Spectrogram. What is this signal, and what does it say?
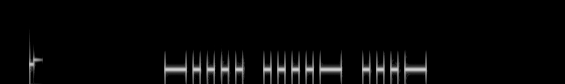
Morse code, heard as a keyed tone, about 17 wpm, 700 Hz. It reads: 64V
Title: All Cut Numbers - 3-Digit 17wpm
